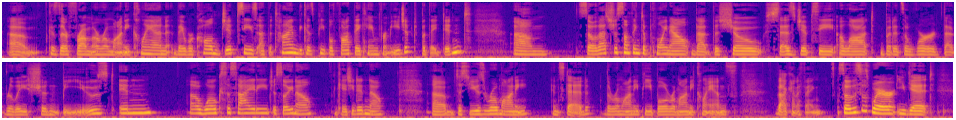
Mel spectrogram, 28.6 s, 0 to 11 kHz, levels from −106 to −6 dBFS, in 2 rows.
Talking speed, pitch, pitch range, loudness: 170 wpm, 165 Hz, 145-205 Hz, -30 LUFS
